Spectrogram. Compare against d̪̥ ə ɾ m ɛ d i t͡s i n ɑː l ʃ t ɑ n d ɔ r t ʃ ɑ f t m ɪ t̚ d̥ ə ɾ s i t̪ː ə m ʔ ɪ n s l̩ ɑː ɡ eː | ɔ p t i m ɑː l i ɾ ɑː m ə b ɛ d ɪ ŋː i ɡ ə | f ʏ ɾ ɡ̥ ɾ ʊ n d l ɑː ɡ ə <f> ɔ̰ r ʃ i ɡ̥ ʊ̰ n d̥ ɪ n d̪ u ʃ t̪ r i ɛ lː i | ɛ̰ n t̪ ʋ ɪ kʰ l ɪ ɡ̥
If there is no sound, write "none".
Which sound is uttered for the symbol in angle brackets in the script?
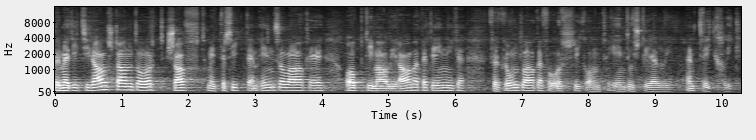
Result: f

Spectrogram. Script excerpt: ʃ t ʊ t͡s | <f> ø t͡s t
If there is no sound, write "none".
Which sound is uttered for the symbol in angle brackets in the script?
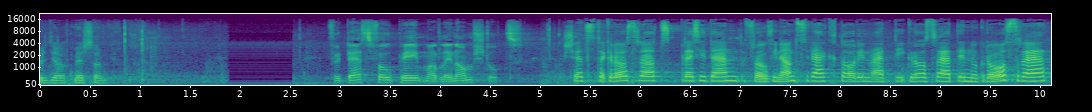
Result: ʃ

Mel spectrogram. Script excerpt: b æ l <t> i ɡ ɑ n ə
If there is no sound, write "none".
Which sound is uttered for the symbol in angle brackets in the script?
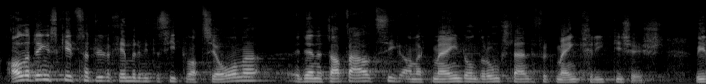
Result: t͡s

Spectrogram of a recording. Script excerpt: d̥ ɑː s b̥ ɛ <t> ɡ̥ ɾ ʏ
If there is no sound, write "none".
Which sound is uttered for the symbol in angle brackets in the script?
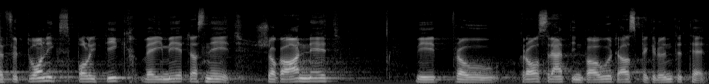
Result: none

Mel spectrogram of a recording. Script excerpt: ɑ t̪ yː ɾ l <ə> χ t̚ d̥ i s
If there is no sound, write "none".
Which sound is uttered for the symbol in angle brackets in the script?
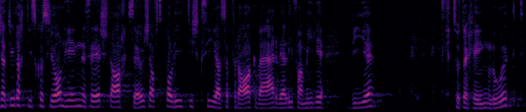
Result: ə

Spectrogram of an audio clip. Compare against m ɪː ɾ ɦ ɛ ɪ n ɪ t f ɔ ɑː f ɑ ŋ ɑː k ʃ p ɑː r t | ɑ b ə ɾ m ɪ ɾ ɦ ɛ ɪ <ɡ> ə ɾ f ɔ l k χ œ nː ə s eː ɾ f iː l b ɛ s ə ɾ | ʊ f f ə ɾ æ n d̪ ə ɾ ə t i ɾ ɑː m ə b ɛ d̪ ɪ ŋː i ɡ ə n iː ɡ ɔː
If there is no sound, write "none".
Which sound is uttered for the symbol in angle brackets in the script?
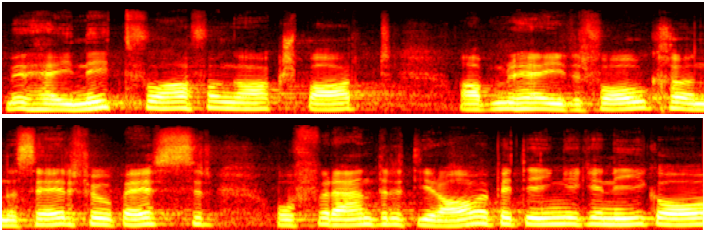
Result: d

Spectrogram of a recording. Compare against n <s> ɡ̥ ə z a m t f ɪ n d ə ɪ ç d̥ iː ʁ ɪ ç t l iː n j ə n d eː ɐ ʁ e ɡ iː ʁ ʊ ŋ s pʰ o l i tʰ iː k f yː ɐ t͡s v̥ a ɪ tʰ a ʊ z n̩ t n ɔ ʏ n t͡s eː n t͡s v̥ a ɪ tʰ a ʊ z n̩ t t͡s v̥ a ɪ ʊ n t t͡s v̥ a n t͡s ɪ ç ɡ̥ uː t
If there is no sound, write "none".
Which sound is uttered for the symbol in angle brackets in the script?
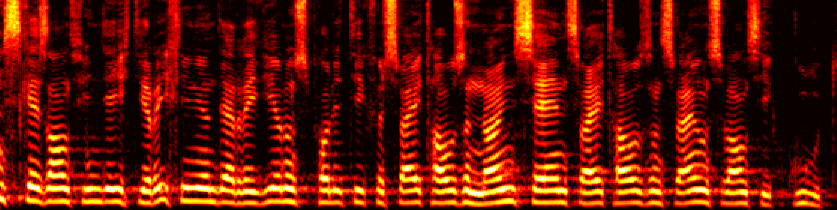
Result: s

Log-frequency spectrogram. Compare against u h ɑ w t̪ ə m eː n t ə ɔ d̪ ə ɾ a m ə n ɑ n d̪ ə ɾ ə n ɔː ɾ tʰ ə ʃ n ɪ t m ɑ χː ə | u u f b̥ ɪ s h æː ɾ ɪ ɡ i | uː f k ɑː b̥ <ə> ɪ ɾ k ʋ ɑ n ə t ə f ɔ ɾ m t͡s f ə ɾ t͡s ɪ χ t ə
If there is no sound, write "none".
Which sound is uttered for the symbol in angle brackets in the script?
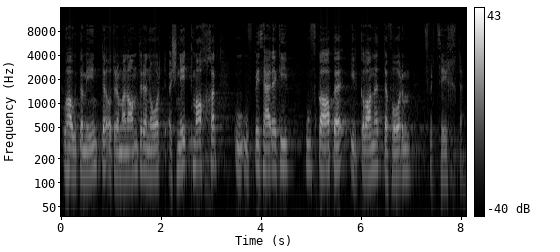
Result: ə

